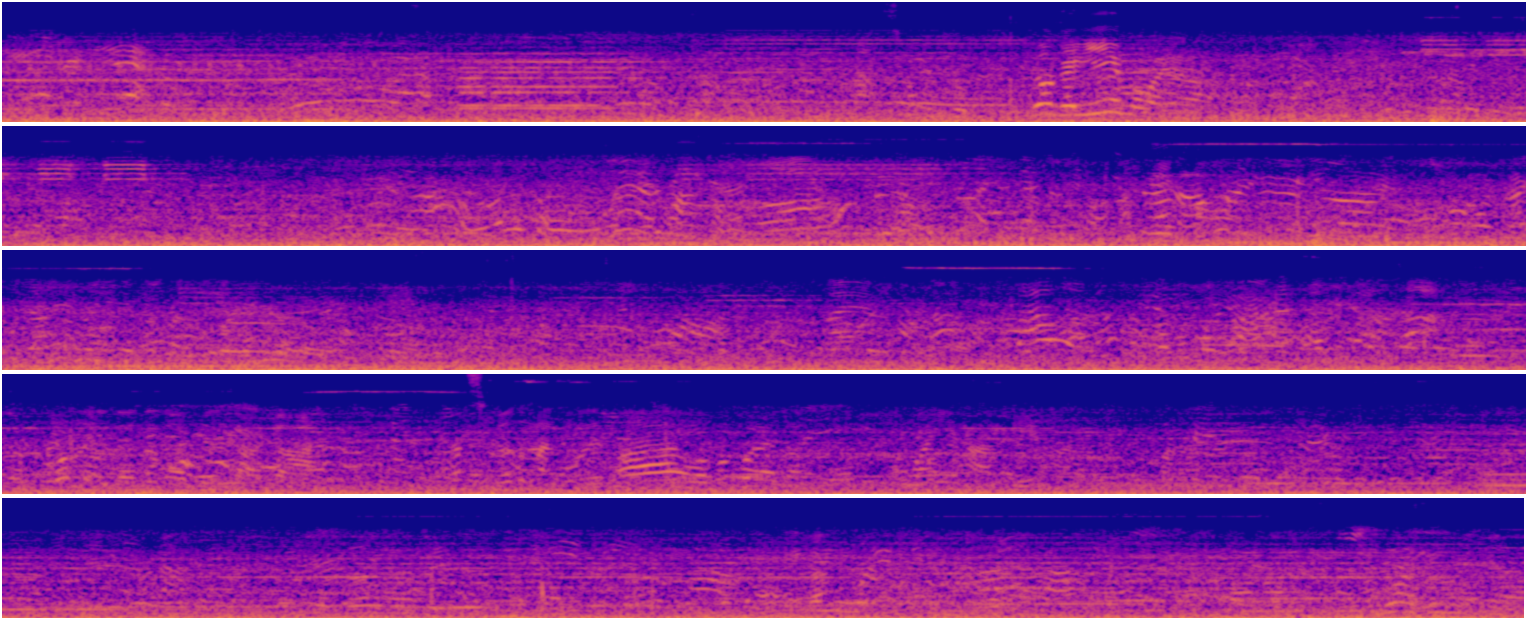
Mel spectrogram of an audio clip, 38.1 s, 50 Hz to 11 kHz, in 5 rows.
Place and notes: SEE UOMO, Changning District - the shopping mall
From the street to go into the shopping mall, Binaural recording, Zoom H6+ Soundman OKM II
Shanghai, China, 23 November 2013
